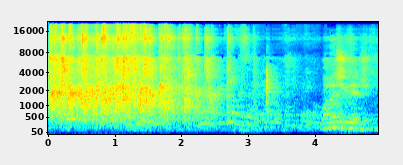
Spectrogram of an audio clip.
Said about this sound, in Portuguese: Aplauda o nosso Deus.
